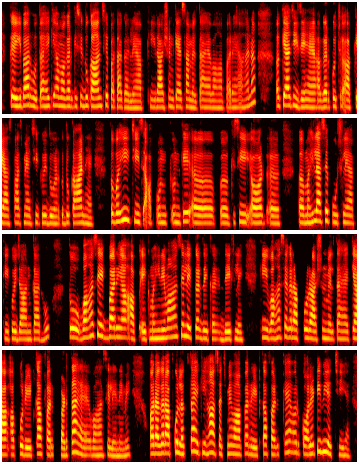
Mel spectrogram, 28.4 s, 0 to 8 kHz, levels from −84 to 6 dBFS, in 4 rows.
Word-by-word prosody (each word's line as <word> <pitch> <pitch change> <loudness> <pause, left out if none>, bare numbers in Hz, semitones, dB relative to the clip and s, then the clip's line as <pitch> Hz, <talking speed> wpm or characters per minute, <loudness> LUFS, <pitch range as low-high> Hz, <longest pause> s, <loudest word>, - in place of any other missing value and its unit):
कई 225 -2 +5
बार 240 +2 +3
होता 215 -1 -2
है 220 0 -1
कि 255 - -5
हम 235 -2 -1
अगर 220 0 0
किसी 220 +3 -7
दुकान 220 -1 +3
से 250 +3 -3
पता 205 -3 -4
कर 190 -1 -5
लें 180 0 -4
आप 175 -1 -4
कि 195 0 -10
राशन 195 +1 -2
कैसा 205 0 -1
मिलता 185 -1 -5
है 190 0 -4
वहाँ 180 -1 -6
पर? - - -5
हाँ, 190 0 -8
है 220 - -3
ना? 310 +4 -2 0.4
अ, - - +2
क्या 245 -1 +7
चीज़ें 210 -5 0
हैं, 190 -1 +1
अगर 190 +1 0
कुछ 210 - -5
आपके 195 +2 0
आस-पास 200 0 -1
में 205 - -3
अच्छी 195 +2 -8
कोई 205 +1 -3
दुअ 190 -1 -2 0.2
दुकान 205 0 +2
है, 175 -2 -6 0.3
तो 230 - -3
वही 255 +6 +3
चीज़ 230 -4 -2
आप - - -2
उन 210 -1 -5
उनके 215 +3 -1
अ, - - -4
अ, 200 -1 +1 0.3
किसी 220 +1 -3
और 205 -1 +1
अ 190 -1 -1 0.4
अ, 210 -1 +2
महिला 220 +6 +4
से 255 +2 0
पूछ 215 -4 -8
लें 210 - -1
आपकी 200 0 -5
कोई 205 +1 -1
जानकार 195 0 -2
हो। 230 +8 -7 0.4
तो - - +4 0.2
वहाँ 240 +5 +4
से 300 0 +3
एक 235 -5 -3
बार 255 0 +7
या 245 -1 +4
आप 200 -3 -2
1 200 0 +1
महीने 215 +1 +1
वहाँ 250 +3 +1
से 295 +2 -2
लेकर 245 -3 +2
देकर 205 -2 -4
देख 195 +1 +1
लें। 195 -2 -2 0.4
कि 240 -1 -1
वहाँ 215 +2 +1
से 245 - -3
अगर 240 -2 0
आपको 220 +1 0
राशन 205 0 +2
मिलता 205 0 -2
है 200 -1 -4
क्या 210 +2 +5
अ, 210 - +3
आपको 205 +2 -2
रेट 195 -3 0
का 230 0 +6
फ़र्क 205 -1 +1
पड़ता 195 +8 +4
है, 215 -8 +2
वहाँ 195 0 -3
से 195 +2 -6
लेने 180 -2 -3
में। 190 +3 -5 0.4
और 235 - +6
अगर 240 +1 +7
आपको 245 +3 +5
लगता 225 +4 +1
है 295 -3 +3
कि 260 0 -6
हाँ 260 +2 +5
सच 225 -3 -6
में 230 - -2
वहाँ 220 -1 +4
पर 240 -1 -1
रेट 195 -2 -2
का 235 - -1
फ़र्क 215 +3 -3
है 275 +2 -1
और 270 -1 -4
क्वालिटी 225 +6 +1
भी 285 -1 +2
अच्छी 210 -4 -3
है, 185 -3 -9
210 Hz, 240 wpm, -23 LUFS, 195-235 Hz, 0.4 s, क्या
